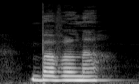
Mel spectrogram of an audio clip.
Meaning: cotton (the textile made from the fiber harvested from the cotton plant)
- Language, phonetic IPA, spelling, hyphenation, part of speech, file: Czech, [ˈbavl̩na], bavlna, ba‧vl‧na, noun, Cs-bavlna.ogg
